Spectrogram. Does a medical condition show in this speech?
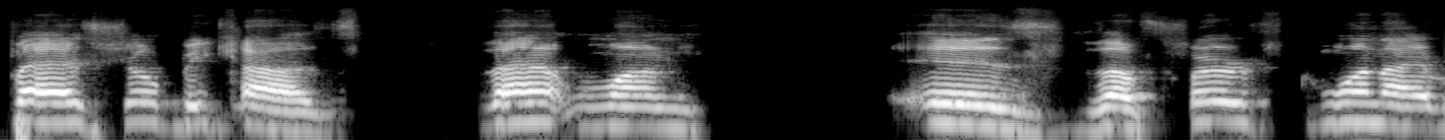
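Yes: traumatic brain injury.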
